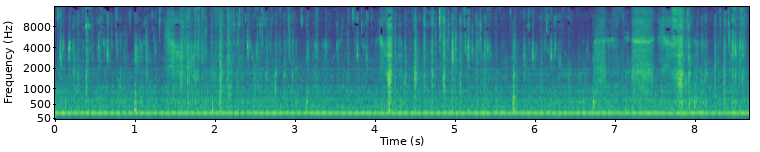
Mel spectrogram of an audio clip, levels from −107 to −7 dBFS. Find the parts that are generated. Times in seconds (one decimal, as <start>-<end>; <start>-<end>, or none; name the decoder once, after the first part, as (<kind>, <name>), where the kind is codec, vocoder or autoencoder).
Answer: 3.6-4.2 (vocoder, BigVGAN v2); 5.6-6.3; 7.0-8.1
